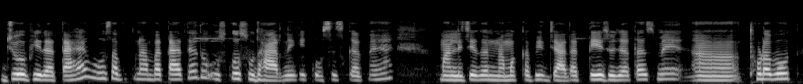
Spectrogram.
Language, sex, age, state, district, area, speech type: Hindi, female, 30-45, Uttar Pradesh, Varanasi, rural, spontaneous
